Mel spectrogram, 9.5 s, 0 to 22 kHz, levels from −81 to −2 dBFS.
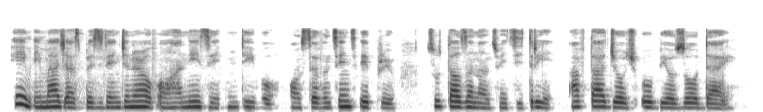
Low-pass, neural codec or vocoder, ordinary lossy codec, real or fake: none; none; none; real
